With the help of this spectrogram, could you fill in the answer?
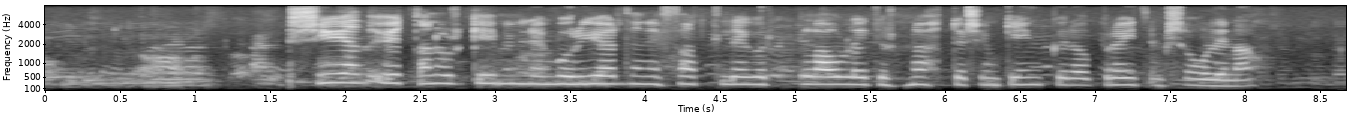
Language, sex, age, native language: Icelandic, female, 20-29, Icelandic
